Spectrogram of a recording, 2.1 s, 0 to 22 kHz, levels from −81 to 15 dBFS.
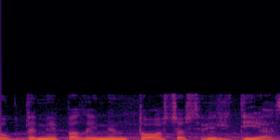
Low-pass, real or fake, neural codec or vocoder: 7.2 kHz; real; none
